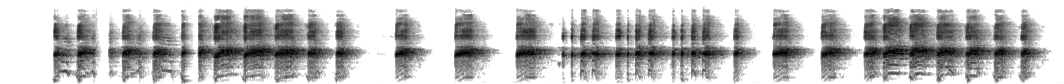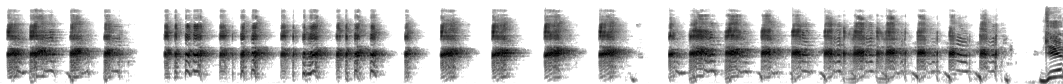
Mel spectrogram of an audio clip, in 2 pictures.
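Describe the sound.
Loud quacking from a duck call, blown in rapid rhythmic bursts and long runs of raspy quacks with brief pauses between sequences, continuing for about twenty seconds with no talking.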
